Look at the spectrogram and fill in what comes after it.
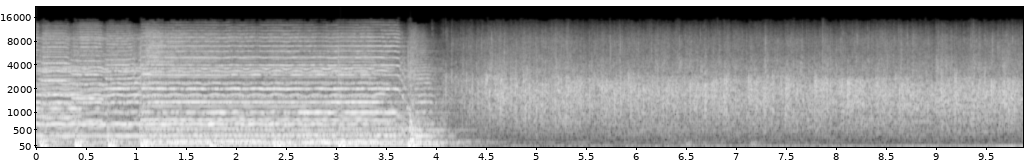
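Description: Orchestra with brass holds the song's final chord, which ends with a short falling smear about four seconds in. It is followed by steady audience applause.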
